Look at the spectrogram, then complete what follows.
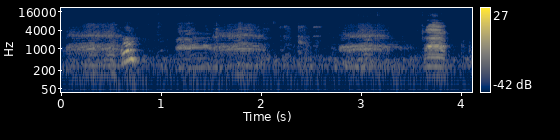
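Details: A giant pair of African geese kept in a backyard among other waterbirds: two loud, brassy honks, one early and one near the end, with softer nasal calling between them.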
